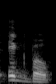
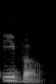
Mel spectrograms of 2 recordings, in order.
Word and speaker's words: Igbo: in Nigeria you have the Igbo people or ebo pronounced either way there's 40 million of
